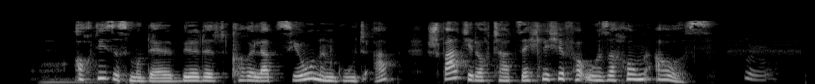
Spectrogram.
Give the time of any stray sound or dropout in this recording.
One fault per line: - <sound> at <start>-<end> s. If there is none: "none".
- throat clearing at 7.4-7.8 s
